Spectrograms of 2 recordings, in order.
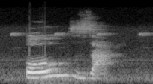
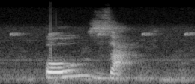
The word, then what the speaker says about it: pousar: Pousar. Pousar. Preste atenção que o som que sai é o som de Z. Então, se é o som de Z que sai, então essa minha palavra é escrita com S, certo?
